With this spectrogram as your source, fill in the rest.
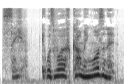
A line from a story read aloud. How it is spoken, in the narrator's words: Under the noise the manservant made unrolling the stiff linen and setting it up on its frame, she whispered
